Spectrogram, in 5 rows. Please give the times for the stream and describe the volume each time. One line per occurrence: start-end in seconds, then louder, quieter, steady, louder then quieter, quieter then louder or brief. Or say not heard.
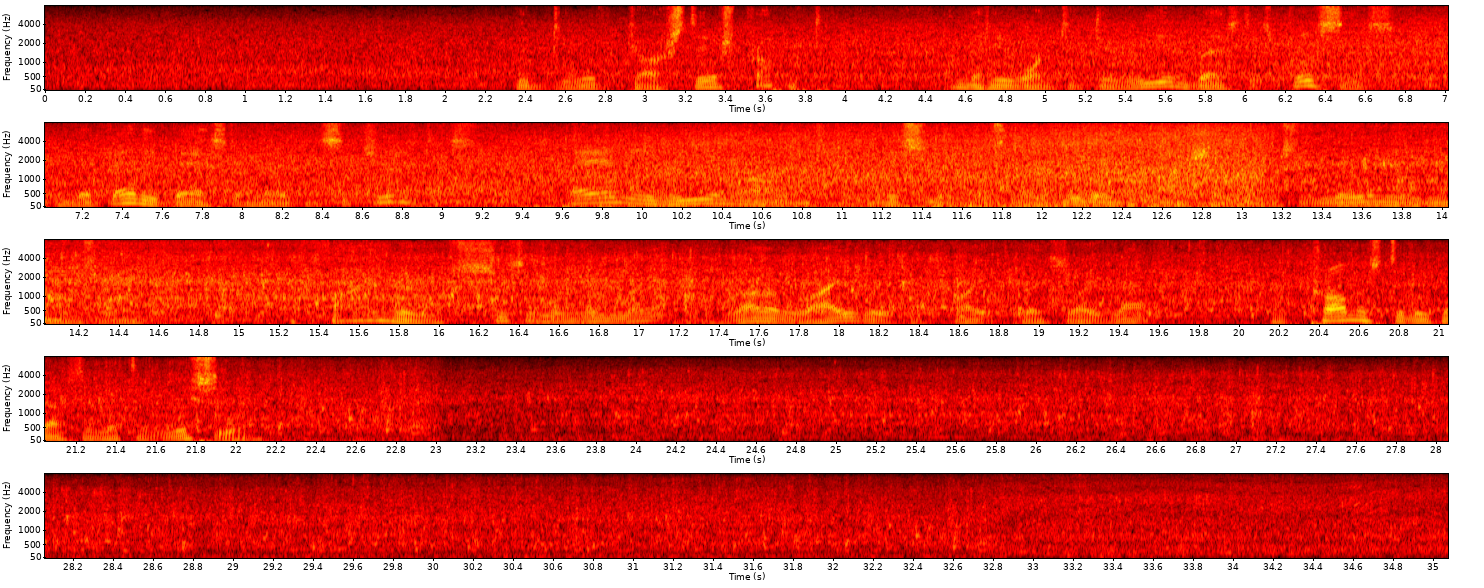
0.0-35.0 louder then quieter.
